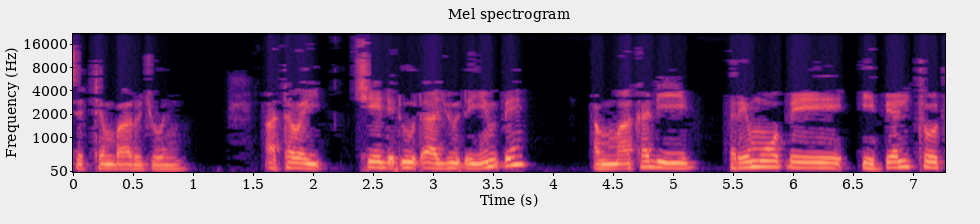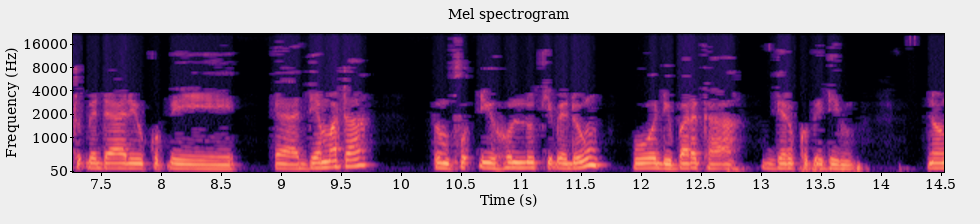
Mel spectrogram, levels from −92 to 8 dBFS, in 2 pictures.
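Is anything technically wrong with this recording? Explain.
Yes. Throughout the speech, the likely cause is WMA compression at a low bitrate, consistent with about 24 kbps. Long transform blocks smear quantisation noise across tens of milliseconds and weak spectral lines drop out, leaving heavy ringing, a washy texture, and hiss that swells and fades with the speech.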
